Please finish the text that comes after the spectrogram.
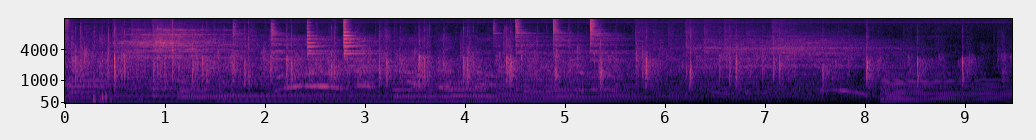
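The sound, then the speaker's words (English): An audience at a church service claps their hands in praise of God in scattered, uneven bursts over sustained organ-like chords, with a few voices rising and falling beneath the claps. “My God, somebody clap your hands and praise God enough.”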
